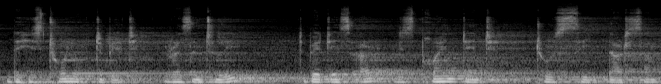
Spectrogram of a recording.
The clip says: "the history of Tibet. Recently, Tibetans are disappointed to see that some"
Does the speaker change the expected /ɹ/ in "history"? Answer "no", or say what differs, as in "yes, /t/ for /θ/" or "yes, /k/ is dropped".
yes, /ɹ/ is dropped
